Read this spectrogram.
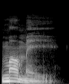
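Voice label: "mummy", British English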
